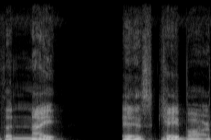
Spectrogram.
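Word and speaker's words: Ka-Bar: Says the night is K-Bar, pronounced like Kmart.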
